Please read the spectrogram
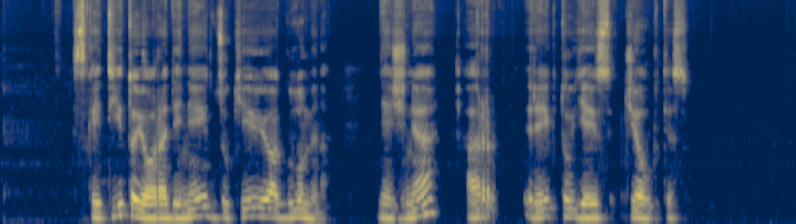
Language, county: Lithuanian, Marijampolė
